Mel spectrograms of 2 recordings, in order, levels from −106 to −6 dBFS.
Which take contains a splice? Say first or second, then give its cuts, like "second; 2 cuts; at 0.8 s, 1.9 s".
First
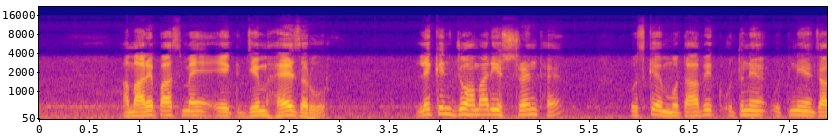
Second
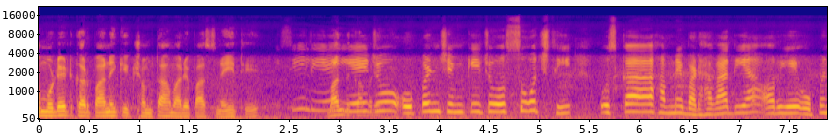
second; 1 cut; at 2.9 s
